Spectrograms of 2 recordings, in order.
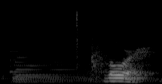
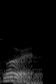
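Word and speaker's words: fleur: Like floor, like the flower, floor. Floral. But it's spelled F-L-A-U-R. F-L-A-U-R. You know? Oh, are you saying like a Spanish flower? Like like French or Spanish. Oh, fluor. Floor. There you go. That's floor. F-L-E-U-R, I think.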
